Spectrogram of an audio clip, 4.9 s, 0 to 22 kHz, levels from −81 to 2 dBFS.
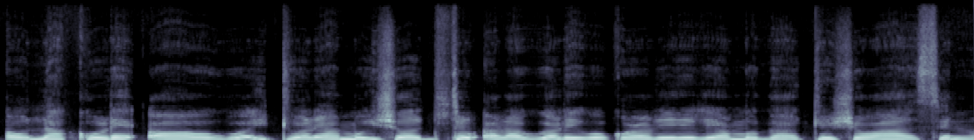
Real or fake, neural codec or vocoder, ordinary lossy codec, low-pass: fake; codec, 44.1 kHz, 3.4 kbps, Pupu-Codec; none; none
